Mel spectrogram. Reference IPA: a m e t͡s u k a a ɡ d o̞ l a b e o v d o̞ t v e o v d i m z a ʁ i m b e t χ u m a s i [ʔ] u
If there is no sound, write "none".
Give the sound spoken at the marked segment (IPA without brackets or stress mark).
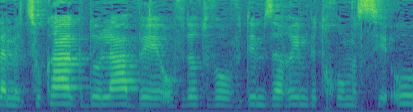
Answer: ʔ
